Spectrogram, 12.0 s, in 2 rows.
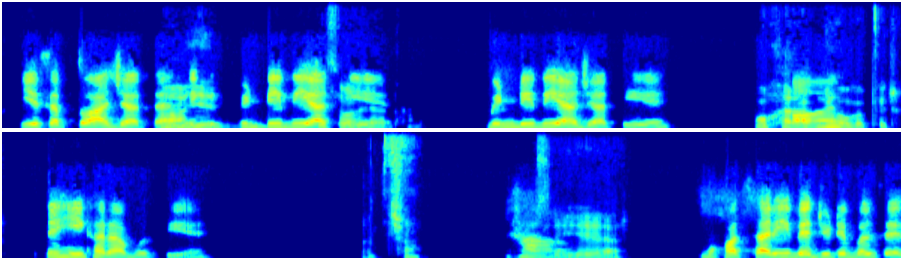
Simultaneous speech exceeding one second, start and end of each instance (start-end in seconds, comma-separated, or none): none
